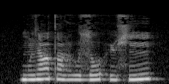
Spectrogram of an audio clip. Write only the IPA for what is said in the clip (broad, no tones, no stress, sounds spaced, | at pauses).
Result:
ɡ ũ z ɛ̃ tˤ ẽ ɦ u z o h y ɕ ĩ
